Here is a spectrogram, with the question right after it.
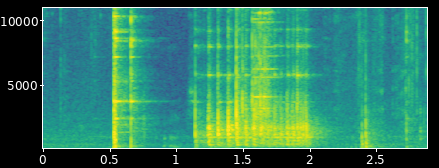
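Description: Butter and brown sugar for a cake topping are mixed in a bowl, with sharp clinks of a utensil against it, then a burst of rapid scraping strokes and a final tap.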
